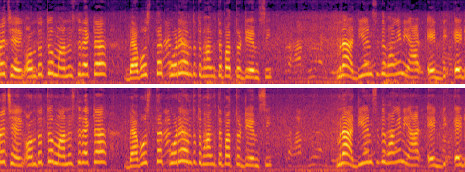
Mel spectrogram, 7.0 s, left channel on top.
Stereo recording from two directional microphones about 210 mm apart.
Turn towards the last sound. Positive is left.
turn(degrees=-10)  # may be behind; listen again after turning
